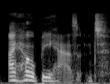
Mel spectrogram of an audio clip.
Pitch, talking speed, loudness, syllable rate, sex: 155 Hz, 215 wpm, -20 LUFS, 4.4 syllables/s, female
